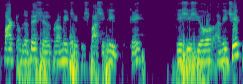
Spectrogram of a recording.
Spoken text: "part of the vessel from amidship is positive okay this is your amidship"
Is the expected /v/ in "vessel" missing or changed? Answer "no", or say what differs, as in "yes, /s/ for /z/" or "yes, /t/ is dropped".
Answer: yes, /b/ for /v/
